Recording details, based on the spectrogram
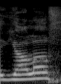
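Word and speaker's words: jollof: to make uh I'm not sure if I'm pronouncing it right. The the jalof rice.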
